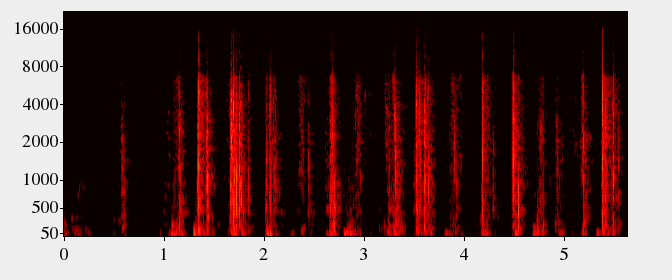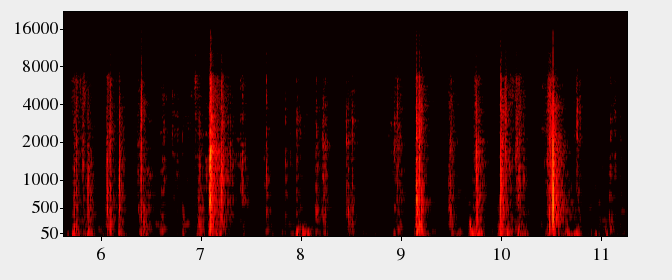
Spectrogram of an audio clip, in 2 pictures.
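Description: Playing cards are shuffled by hand with quick, rapid flicks.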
